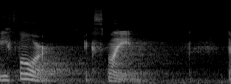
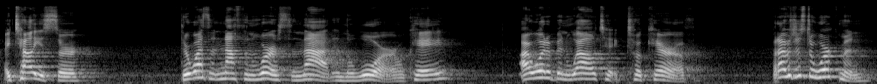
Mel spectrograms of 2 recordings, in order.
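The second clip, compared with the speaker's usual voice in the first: expressive read-aloud, louder than her chat; story narration; 11 dB louder than usual. Acted. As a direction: read the story to the class with drama. Teacher reads short story aloud.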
